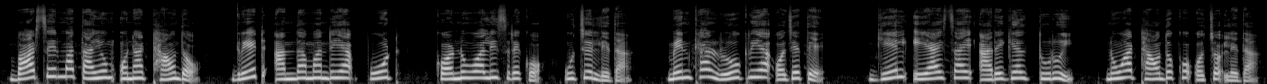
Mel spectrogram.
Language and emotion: Santali, neutral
